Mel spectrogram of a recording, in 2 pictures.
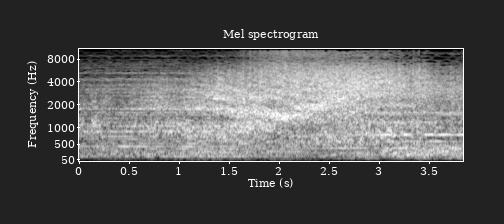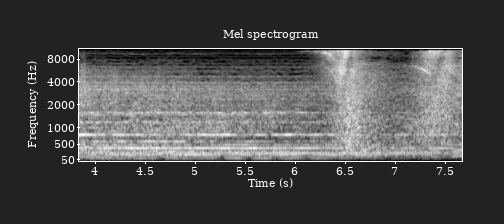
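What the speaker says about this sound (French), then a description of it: "le moteur qui se trouve derrière son siège est un puissant réacteur d'avion de chasse" The Spirit of America, a land speed record car driven by a fighter-jet engine mounted behind the driver's seat, roars loudly and steadily at close to 1200 km/h, with a rising whoosh as it sweeps past near the end.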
